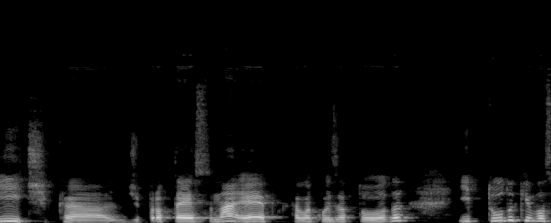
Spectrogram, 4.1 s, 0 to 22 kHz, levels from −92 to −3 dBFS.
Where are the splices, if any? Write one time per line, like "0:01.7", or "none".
0:00.9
